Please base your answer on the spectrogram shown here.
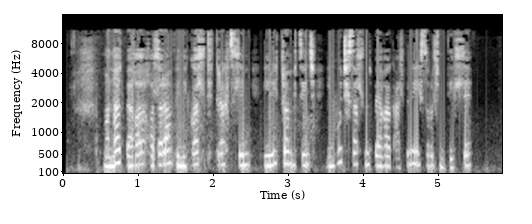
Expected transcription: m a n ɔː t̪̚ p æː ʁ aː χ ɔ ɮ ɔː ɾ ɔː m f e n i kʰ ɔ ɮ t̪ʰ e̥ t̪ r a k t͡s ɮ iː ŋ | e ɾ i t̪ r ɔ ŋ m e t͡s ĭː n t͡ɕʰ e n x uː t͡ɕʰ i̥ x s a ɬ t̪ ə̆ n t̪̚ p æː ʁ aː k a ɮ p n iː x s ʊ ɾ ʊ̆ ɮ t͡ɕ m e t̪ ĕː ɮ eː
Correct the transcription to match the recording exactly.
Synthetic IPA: m a n ɔː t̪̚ p æː ʁ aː χ ɔ ɮ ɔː ɾ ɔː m f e n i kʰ ɔ ɮ t̪ʰ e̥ t̪ r a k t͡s ɮ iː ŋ | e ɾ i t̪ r ɔ m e t͡s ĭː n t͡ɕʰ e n x uː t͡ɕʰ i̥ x s a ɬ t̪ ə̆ n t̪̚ p æː ʁ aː k a ɮ p n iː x s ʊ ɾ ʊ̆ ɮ t͡ɕ m e t̪ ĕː ɮ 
